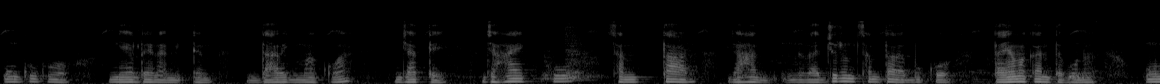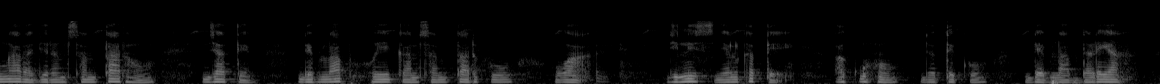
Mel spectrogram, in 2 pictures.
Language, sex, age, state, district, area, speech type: Santali, male, 30-45, West Bengal, Paschim Bardhaman, urban, spontaneous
